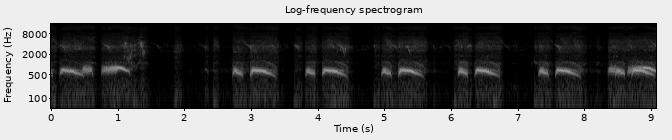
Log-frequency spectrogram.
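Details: Spotted dove giving quick coos for luring birds into traps; soft short-long coo pairs repeated in bursts, separated by short silences, with faint quieter notes between phrases.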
